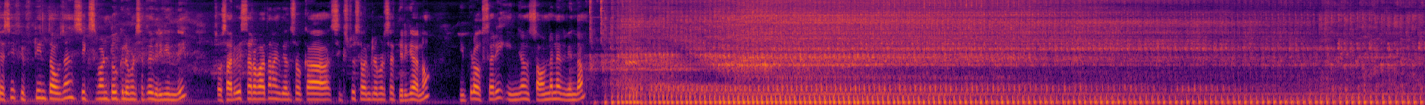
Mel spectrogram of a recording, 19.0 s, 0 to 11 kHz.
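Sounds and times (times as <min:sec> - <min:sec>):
engine ticking: 0:07.8 - 0:19.0
motorcycle engine idling: 0:07.8 - 0:19.0.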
